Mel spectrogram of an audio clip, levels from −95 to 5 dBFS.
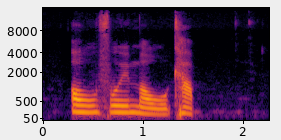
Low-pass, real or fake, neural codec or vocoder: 14.4 kHz; real; none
